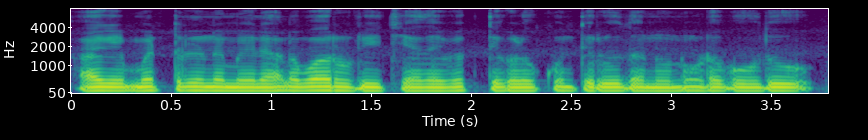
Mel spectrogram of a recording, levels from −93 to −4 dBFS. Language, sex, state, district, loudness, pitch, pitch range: Kannada, male, Karnataka, Koppal, -15 LUFS, 120 Hz, 120-125 Hz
